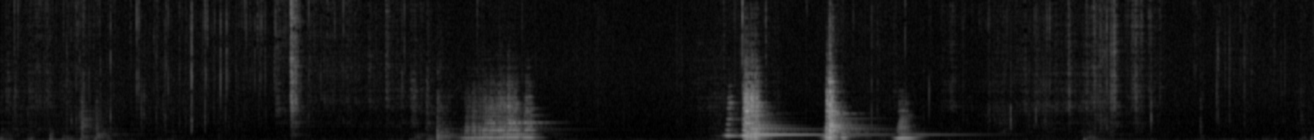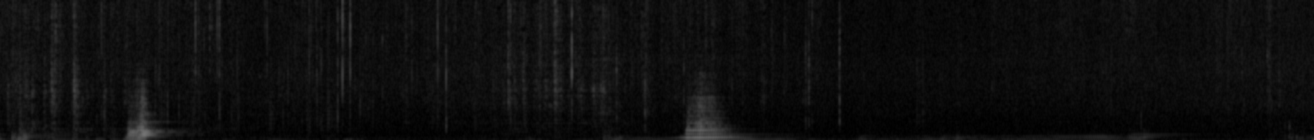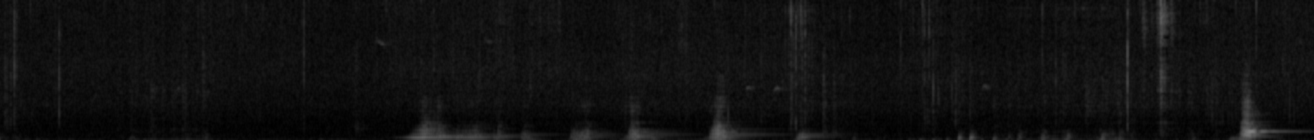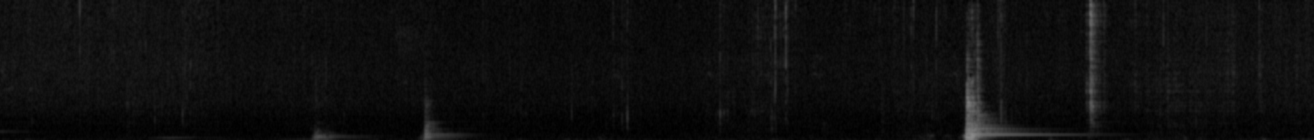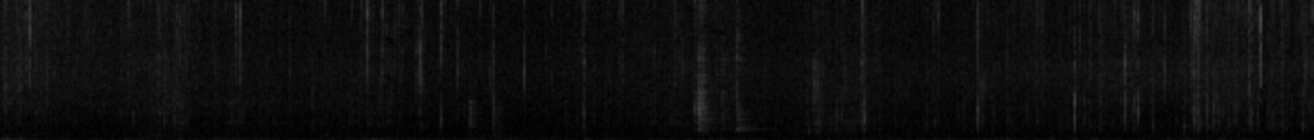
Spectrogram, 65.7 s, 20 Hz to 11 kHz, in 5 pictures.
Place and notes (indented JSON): {
  "title": "Sasino, summerhouse at Malinowa Road, backyard - foot and cast-iron lid",
  "date": "2013-08-24 08:30:00",
  "description": "a short composition for a foot scraping concrete dust and a cast-iron lid of a water well.",
  "latitude": "54.76",
  "longitude": "17.74",
  "altitude": "23",
  "timezone": "Europe/Warsaw"
}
